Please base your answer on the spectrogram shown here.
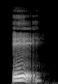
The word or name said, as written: Æ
